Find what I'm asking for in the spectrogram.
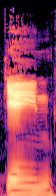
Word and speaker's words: Gane: He said he's okay with people pronouncing it Gane because it sounds like Bane from Batman.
